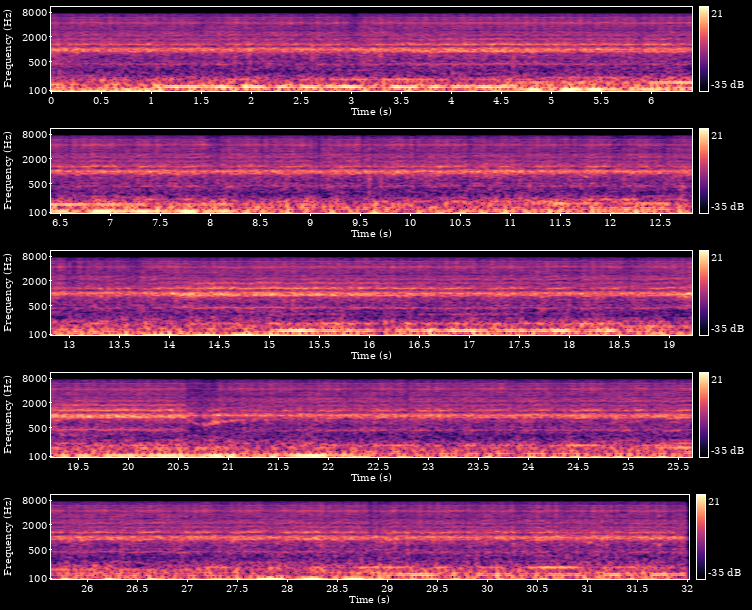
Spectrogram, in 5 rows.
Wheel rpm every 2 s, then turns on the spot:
110, 120, 110, 120, 110, 120, 120, 110, 120, 110, 100, 120, 110, 120, 120, 120.
none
